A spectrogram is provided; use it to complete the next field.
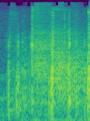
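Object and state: Loose-fitting sword in its sheath.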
